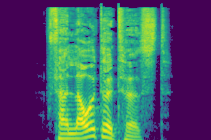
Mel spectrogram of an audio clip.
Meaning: inflection of verlauten: 1. second-person singular preterite 2. second-person singular subjunctive II
- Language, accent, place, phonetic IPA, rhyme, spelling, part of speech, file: German, Germany, Berlin, [fɛɐ̯ˈlaʊ̯tətəst], -aʊ̯tətəst, verlautetest, verb, De-verlautetest.ogg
